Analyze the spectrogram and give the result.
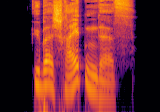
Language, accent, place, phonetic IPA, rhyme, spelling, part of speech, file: German, Germany, Berlin, [ˌyːbɐˈʃʁaɪ̯tn̩dəs], -aɪ̯tn̩dəs, überschreitendes, adjective, De-überschreitendes.ogg
- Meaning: strong/mixed nominative/accusative neuter singular of überschreitend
